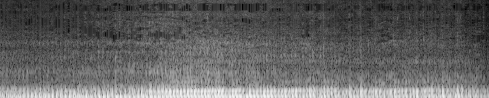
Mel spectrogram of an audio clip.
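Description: Vespa scooter engine revving hard: a loud, steady low drone whose pitch climbs a little about a second and a half in.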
